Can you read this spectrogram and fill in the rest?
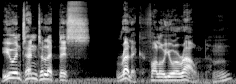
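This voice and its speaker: A man's voice: medium pitch, big pitch swings, takes it slowly, gravelly, a bit bright, full character voice. An actor voicing a stern, commanding older king who speaks to his daughter with authority in a video game cutscene. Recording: game score underneath.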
